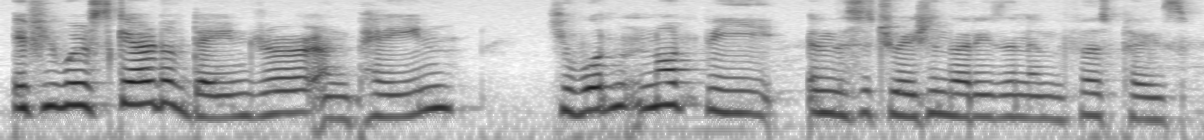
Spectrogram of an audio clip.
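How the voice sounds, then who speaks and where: A woman's voice: a little high, moderate pace, muffled recording. A woman giving casual, reflective reaction commentary with an analytical way of explaining things. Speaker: reaction video host.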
